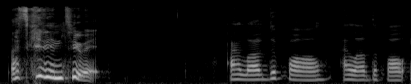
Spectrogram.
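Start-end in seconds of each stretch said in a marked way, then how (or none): 0.1-1.0 higher and louder, eager kickoff; upbeat launch. Real, not acted. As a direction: fire up the start of the story. Launching the story after throat clear.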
